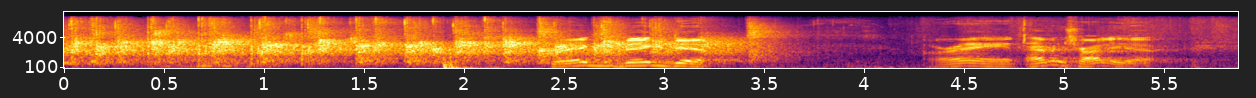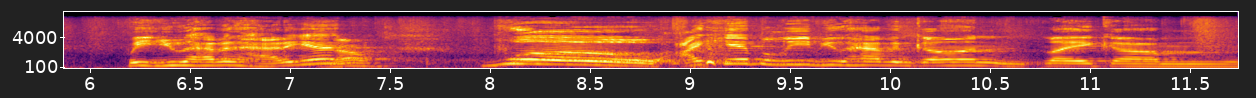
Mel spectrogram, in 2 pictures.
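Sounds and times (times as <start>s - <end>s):
applause: 0.0s - 3.7s
speech: 2.4s - 3.4s, 4.4s - 11.7s.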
